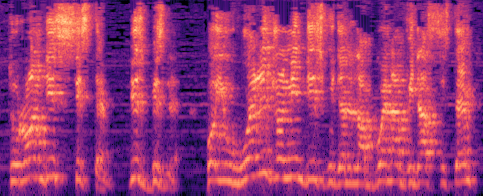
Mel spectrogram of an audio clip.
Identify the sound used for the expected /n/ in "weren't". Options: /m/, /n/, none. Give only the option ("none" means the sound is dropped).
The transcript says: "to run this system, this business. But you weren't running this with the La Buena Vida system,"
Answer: none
